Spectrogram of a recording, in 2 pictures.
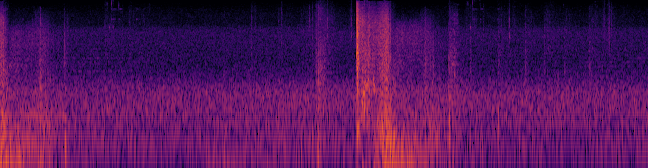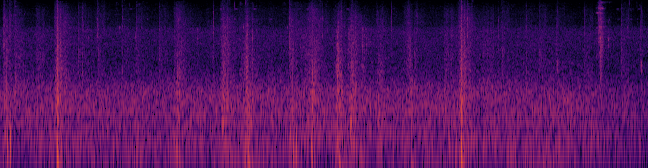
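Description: Footsteps run and scuff over rooftops and ground.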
